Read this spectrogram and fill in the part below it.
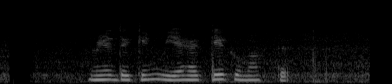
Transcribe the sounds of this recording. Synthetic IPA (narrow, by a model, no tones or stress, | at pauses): mijəd̪ekinʋijəɦækːeːk̪umak̚t̪ə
